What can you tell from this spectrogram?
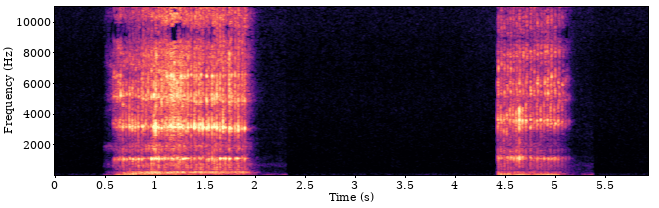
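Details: Adult woman snoring heavily in bed, from a staged comedy sketch that is likely acted: loud, rough, rattling breaths, one long and one shorter; snoring.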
